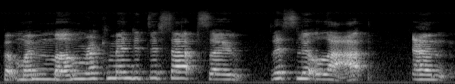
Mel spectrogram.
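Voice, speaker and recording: Bright-voiced young woman vlogging. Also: on the high side, slow pace. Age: 20s. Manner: rambling, filled with ums and self-corrections. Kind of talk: casual chat to camera. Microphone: camera, then webcam. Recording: echoey room.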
